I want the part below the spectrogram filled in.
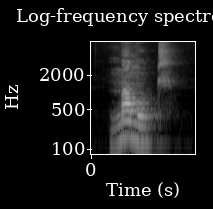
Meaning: mammoth
- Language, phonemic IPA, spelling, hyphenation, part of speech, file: Dutch, /ˈmɑ.mut/, mammoet, mam‧moet, noun, Nl-mammoet.ogg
